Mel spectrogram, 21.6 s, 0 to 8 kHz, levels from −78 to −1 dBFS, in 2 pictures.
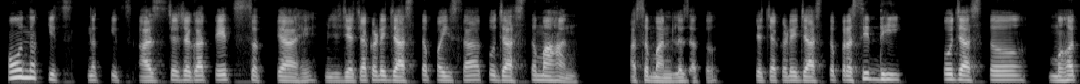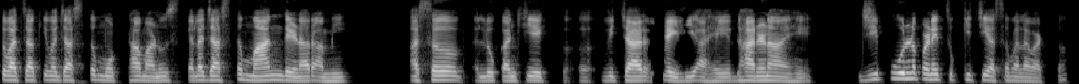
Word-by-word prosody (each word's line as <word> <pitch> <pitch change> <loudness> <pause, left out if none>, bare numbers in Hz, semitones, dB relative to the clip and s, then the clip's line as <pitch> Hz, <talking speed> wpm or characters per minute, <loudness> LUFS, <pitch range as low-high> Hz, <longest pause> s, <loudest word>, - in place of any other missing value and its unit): हो, 245 +3 +6
नक्कीच, 190 - -1 0.2
नक्कीच, 155 -1 -9
आजच्या 140 +4 0
जगात 160 0 +2
तेच 170 0 +2
सत्य 155 -2 -3
आहे. 135 -1 +2
म्हणजे 135 -3 -10
ज्याच्याकडे 150 +4 +2
जास्त 150 +1 +2
पैसा 155 +1 -2
तो 170 - -3
जास्त 145 +2 +1
महान, 145 -9 +1 0.6
असं - - -1
मानलं 125 -1 0
जातं. 120 -2 -8 0.4
ज्याच्याकडे 145 +1 -1
जास्त 135 +1 +1
प्रसिद्धी 180 +2 +1 0.5
तो 185 - +3
जास्त 165 -2 +2 0.6
महत्त्वाचा 155 0 +3
किंवा 155 0 -3
जास्त 145 +4 -2
मोठा 150 -1 -2
माणूस. 140 -1 -3
त्याला 155 +1 +1
जास्त 150 +4 +1
मान 160 -1 +4
देणार 140 -3 +3
आम्ही, 130 -2 -3 0.7
असं 155 +2 +2 0.2
लोकांची 140 +1 -2
एक 140 -1 0 0.3
अ, 130 - -14 0.2
विचारशैली 140 0 +3
आहे, 135 -1 -3
धारणा 145 0 +5
आहे. 125 -2 -5 0.5
जी 170 +5 -2
पूर्णपणे 205 -3 +4
चुकीची 175 -1 -7
आहे - - +2
असं 145 +1 -7
मला 135 -1 -4
वाटतं. 120 +7 -10
150 Hz, 135 wpm, -24 LUFS, 140-160 Hz, 0.7 s, हो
